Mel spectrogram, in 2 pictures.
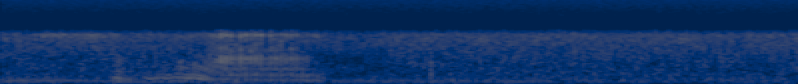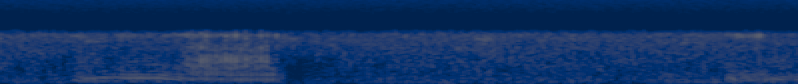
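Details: Two sleeping dogs snoring indoors: slow rasping breaths, each louder snore lasting about half a second and recurring every few seconds, with quieter breathing between.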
